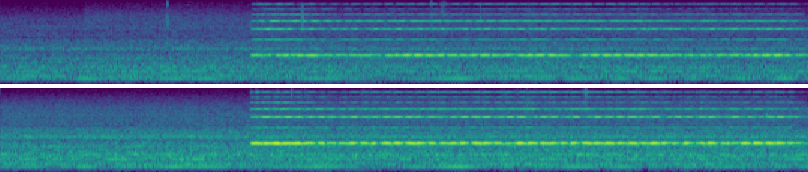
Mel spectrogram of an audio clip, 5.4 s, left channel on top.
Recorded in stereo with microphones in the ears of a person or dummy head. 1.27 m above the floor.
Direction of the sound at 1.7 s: 60° right (ahead or behind).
